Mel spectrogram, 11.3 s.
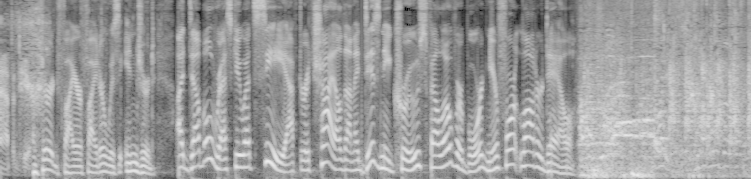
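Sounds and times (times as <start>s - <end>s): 
speech: 0.0s - 9.9s
onlookers clapping after a child's rescue at sea: 8.7s - 11.2s.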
